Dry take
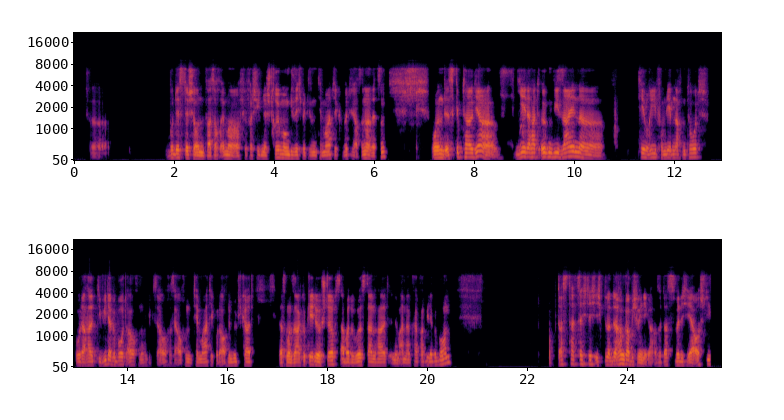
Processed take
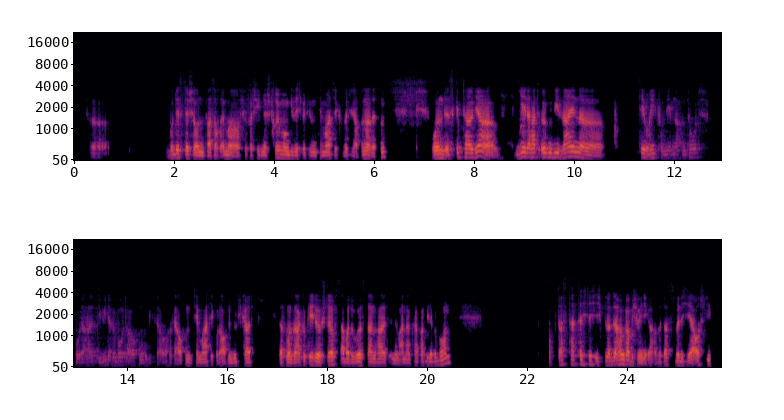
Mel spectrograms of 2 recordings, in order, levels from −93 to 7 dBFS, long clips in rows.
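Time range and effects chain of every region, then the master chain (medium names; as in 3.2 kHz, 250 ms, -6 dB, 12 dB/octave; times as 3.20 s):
11.59–14.77 s: band-stop 2.7 kHz, Q 24 + compression 5:1, threshold -41 dBFS + de-hum 66.49 Hz, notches 21
whole clip: elliptic band-pass 100–1900 Hz, stop band 80 dB; bass shelf 230 Hz -8 dB; trim -4 dB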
